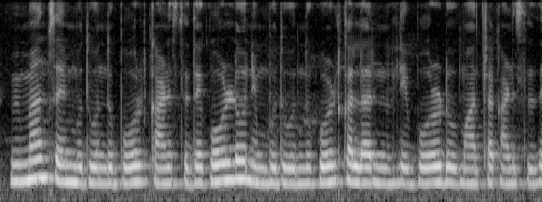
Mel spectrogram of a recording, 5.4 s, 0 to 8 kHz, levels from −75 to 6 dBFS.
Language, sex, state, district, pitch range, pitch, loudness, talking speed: Kannada, female, Karnataka, Raichur, 190-205 Hz, 190 Hz, -12 LUFS, 165 wpm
